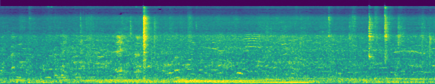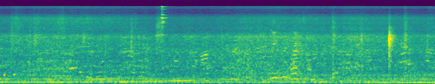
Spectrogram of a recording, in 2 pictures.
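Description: Spoons scrape and tap against coconut shells.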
